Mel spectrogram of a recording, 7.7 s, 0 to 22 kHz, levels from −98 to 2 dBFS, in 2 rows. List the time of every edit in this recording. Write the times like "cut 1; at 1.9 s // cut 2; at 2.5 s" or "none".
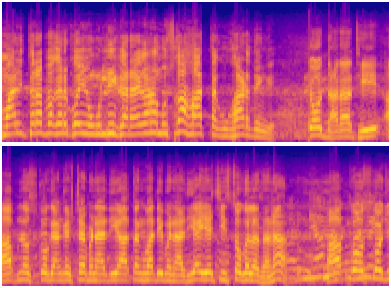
cut 1; at 3.0 s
